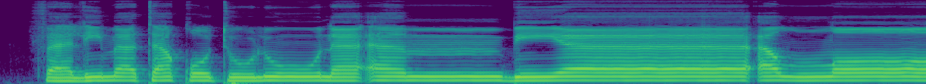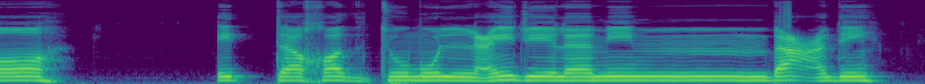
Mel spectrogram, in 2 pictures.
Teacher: Iqlab means change, and when ba follows noon sakinah, you should assimilate them into meem with two harakat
